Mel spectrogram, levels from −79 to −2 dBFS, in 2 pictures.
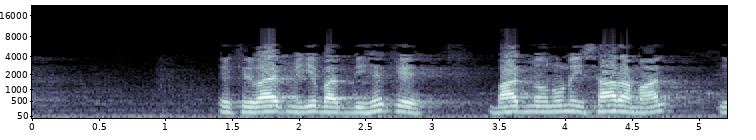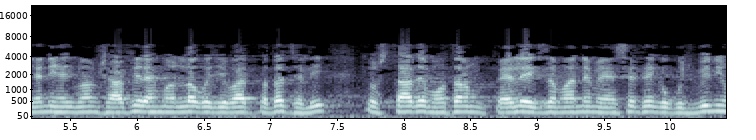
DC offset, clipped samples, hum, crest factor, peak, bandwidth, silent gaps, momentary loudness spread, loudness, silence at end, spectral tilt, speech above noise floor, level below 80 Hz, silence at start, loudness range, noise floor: under 0.1%; 0.3%; none; 12 dB; 0 dBFS; 9.8 kHz; none; 10 LU; -12 LUFS; 0 s; -6.5 dB/octave; 25 dB; -38 dBFS; 0 s; 2 LU; -37 dBFS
